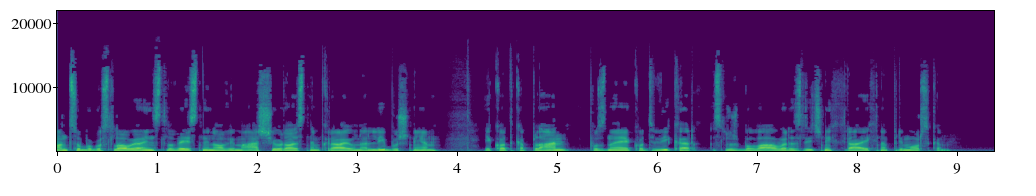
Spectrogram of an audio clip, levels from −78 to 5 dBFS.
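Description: Nothing goes wrong anywhere in this recording of speech, so there are no technical faults to point to.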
